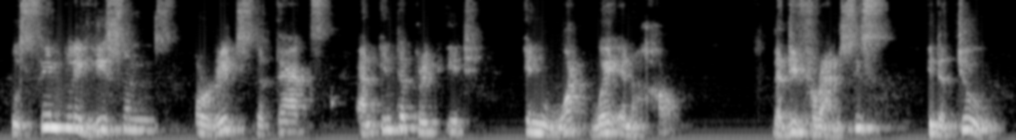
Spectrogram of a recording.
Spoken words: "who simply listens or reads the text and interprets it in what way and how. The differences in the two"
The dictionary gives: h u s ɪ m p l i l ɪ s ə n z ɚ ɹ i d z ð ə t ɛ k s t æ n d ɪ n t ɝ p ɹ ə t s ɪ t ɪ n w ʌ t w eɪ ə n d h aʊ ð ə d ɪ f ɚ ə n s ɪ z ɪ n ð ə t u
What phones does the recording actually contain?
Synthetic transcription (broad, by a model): h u s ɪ m p l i l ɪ s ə n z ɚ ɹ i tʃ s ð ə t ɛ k s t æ n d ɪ n t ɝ p ɹ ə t ɪ t ɪ n w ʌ t w eɪ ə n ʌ h aʊ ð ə d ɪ f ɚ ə n s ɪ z ɪ n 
